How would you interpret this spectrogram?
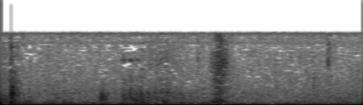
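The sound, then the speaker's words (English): Loud, steady rumble of a subway train with a couple of brief hissing bursts as the doors slide shut, with no one speaking. “And gets everybody's attention, so they're staying clear of the closing doors.”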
